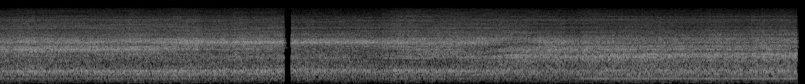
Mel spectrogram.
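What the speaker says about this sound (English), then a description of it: "So that's just a standard blow dryer, and it should generate some noise that this thing will pick up." A standard handheld blow dryer runs steadily and loudly with a broad, constant airy roar, with a momentary cutout near the three-second mark, and no talking.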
